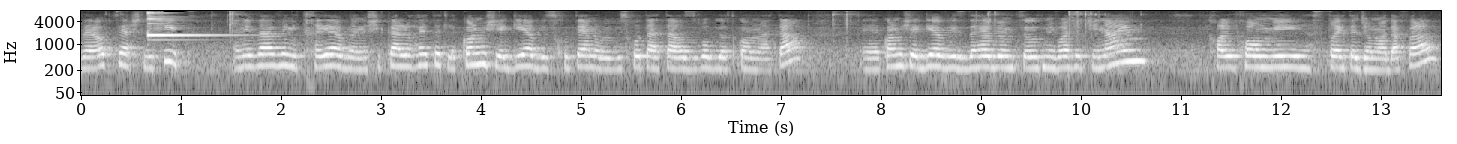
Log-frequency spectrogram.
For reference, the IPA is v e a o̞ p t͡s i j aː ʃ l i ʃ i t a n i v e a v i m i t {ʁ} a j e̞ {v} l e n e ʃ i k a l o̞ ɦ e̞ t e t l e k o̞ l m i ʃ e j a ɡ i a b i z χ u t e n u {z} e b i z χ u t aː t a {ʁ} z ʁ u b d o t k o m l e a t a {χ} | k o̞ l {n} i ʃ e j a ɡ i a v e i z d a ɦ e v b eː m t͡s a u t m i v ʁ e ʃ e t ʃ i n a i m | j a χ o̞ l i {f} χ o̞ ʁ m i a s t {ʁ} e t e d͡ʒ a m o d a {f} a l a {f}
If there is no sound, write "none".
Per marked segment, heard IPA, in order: χ, v, v, ʁ, ʁ, m, v, ʁ, f, v

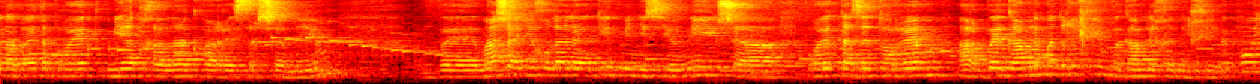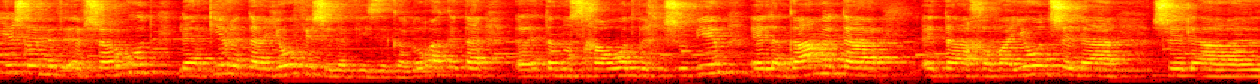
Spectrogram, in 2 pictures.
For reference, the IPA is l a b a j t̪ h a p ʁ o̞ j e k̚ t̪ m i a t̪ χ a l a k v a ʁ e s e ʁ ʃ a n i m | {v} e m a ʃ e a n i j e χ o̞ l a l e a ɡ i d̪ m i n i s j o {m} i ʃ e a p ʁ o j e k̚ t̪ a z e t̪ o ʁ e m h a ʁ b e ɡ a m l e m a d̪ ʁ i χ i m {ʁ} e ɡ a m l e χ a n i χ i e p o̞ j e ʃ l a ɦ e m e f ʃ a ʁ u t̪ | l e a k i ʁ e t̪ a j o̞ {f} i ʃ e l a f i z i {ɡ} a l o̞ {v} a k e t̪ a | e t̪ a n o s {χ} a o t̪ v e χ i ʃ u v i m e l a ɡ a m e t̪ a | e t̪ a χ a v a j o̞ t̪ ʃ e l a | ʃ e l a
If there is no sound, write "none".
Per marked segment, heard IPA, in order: v, n, v, f, k, ʁ, χ

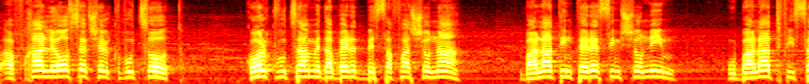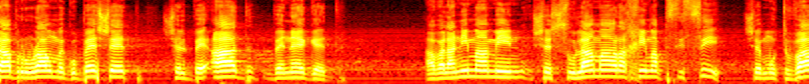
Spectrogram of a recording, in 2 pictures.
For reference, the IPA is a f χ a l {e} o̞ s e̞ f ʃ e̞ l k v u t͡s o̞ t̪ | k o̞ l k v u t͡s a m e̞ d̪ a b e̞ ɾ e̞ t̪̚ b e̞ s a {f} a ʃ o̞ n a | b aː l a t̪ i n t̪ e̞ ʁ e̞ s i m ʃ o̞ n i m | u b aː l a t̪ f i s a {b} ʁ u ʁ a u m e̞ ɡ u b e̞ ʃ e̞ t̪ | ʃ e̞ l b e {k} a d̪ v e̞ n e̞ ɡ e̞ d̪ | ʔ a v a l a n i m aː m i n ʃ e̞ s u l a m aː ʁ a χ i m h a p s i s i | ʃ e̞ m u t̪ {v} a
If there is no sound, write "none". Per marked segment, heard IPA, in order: e, f, b, ʔ, v

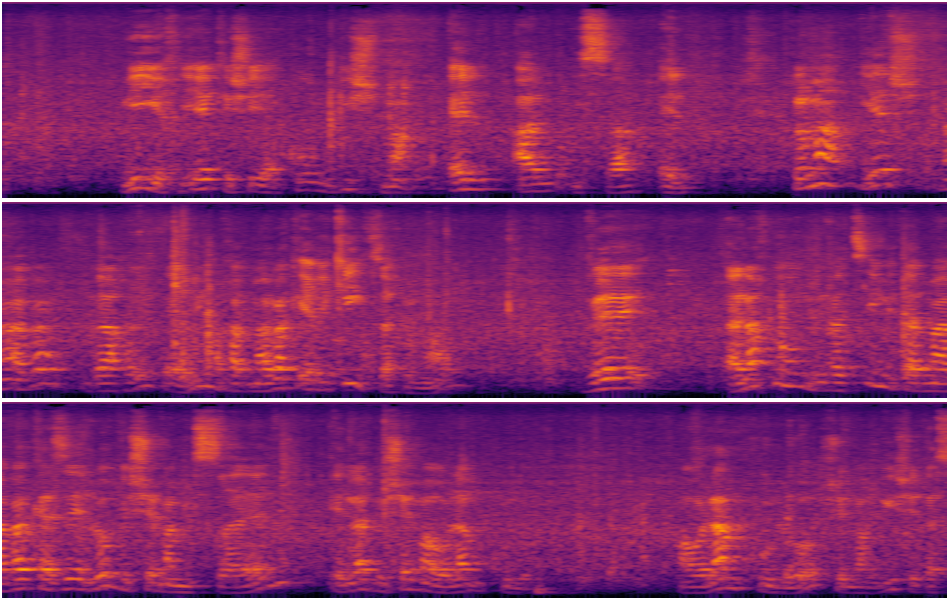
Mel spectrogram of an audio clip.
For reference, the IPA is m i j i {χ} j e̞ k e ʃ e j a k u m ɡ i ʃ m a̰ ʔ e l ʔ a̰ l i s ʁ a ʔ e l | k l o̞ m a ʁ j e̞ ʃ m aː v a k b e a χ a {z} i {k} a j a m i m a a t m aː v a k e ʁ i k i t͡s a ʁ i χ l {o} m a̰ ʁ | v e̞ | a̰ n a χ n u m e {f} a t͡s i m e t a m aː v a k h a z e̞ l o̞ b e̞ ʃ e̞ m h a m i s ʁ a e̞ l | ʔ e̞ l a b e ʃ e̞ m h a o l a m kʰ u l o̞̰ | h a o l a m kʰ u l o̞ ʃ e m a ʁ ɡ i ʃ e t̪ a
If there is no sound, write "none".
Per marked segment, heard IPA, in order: χ, ʁ, t, o, v

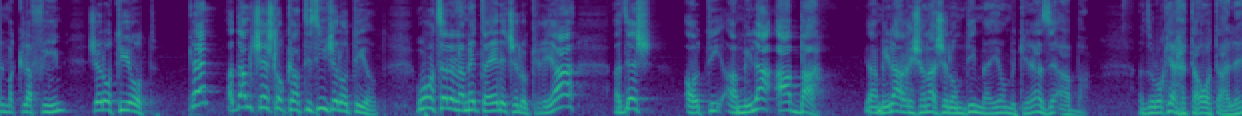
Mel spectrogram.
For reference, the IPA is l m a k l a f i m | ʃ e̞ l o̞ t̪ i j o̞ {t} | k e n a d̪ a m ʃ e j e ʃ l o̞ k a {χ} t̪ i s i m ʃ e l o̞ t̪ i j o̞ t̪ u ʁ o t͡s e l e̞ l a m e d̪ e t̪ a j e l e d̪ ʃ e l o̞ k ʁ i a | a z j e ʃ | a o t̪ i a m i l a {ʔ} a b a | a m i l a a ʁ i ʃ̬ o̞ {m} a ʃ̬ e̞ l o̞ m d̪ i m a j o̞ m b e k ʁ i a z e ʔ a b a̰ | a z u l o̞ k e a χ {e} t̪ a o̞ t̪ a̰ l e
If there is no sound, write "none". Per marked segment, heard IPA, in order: t, ʁ, ʔ, n, e

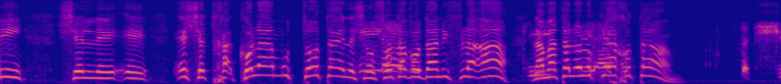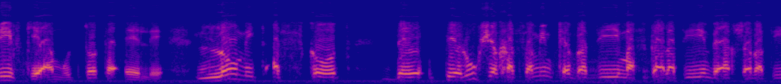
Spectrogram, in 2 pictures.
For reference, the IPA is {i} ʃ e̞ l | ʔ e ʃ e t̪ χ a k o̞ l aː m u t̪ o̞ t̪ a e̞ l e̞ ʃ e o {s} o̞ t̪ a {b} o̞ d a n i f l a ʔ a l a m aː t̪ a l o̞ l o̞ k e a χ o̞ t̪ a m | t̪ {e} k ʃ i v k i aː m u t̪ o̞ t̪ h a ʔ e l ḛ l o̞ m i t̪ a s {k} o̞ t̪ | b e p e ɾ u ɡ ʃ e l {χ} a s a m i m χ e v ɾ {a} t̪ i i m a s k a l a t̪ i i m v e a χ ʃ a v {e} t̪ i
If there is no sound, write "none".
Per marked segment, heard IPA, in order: i, s, v, a, k, χ, a, a

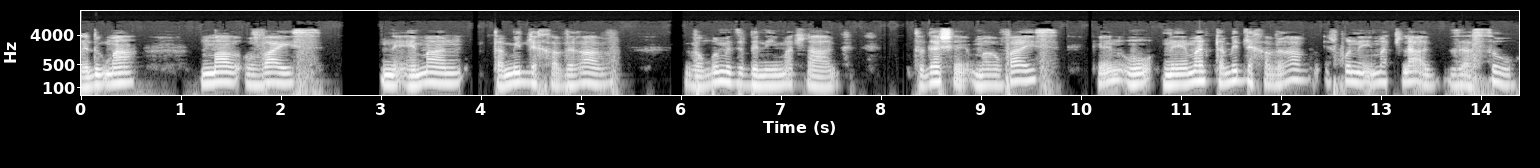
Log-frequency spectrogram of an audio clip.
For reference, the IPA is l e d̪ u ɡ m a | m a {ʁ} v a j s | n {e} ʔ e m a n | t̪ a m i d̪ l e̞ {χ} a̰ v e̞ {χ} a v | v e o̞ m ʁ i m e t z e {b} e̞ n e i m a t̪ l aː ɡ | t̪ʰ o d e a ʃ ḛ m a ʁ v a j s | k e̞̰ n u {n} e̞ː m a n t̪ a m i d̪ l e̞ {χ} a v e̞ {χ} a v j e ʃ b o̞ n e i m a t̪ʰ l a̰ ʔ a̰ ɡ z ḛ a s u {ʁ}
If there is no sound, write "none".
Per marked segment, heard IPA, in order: ʁ, e, χ, ʁ, b, n, χ, ʁ, ʁ

